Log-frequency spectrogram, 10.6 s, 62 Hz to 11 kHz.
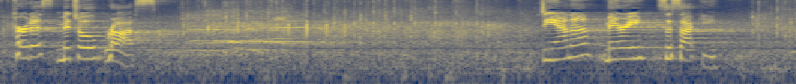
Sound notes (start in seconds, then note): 2.3 audience applauding; 2.4 audience cheering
